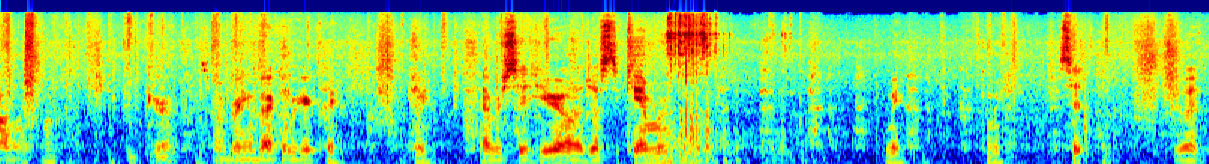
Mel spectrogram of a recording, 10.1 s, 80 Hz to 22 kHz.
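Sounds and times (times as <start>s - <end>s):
dog panting softly: 1.0s - 4.4s, 6.1s - 9.7s.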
